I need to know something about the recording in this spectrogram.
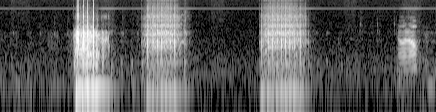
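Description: Airsoft electric support gun (LMG) firing three short full-auto bursts, each a rapid, even rattle under a second long. The first burst is the loudest.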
